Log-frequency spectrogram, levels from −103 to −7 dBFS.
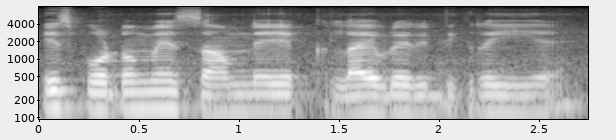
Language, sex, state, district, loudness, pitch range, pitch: Hindi, male, Uttar Pradesh, Shamli, -17 LUFS, 120-135 Hz, 125 Hz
